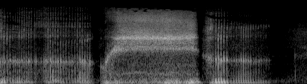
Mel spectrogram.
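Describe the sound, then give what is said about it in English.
A voice imitates a boy snoring while fast asleep: a rough, grunting snort, then one loud, sustained whistling breath lasting about a second, bracketed by softer breathy rasps. “And by the time it was time to go to school, he was fast asleep snoring.”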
